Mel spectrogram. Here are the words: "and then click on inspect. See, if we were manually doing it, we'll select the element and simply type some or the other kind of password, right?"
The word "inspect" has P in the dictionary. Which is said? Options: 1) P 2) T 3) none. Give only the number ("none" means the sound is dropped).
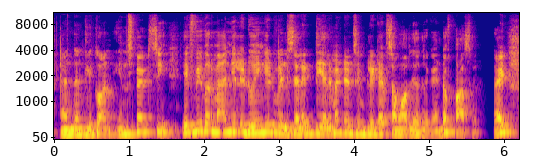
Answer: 1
